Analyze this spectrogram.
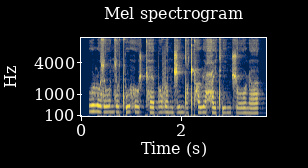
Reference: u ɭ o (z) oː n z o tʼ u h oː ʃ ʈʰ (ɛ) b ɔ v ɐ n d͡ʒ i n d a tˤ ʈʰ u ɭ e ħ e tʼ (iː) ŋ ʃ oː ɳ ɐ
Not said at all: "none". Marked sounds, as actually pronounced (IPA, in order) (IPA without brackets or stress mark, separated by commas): z, ɛ, iː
